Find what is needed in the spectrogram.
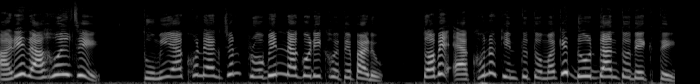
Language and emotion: Bengali, happy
